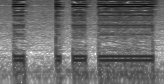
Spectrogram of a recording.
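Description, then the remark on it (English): A short run of electronic telephone keypad beeps: three quick tones of uneven length, then a longer held tone, all clear with no voices; an emergency dispatcher dialing to put the fire department on the line. “Okay, I'm going to get them on the line. Do not hang up.”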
